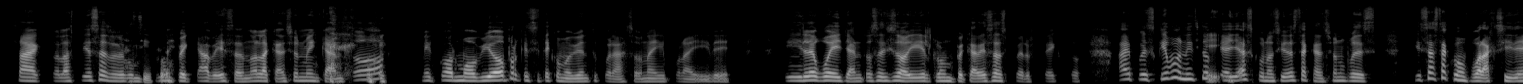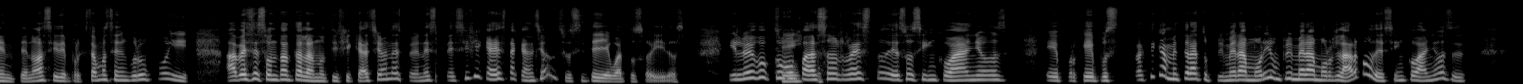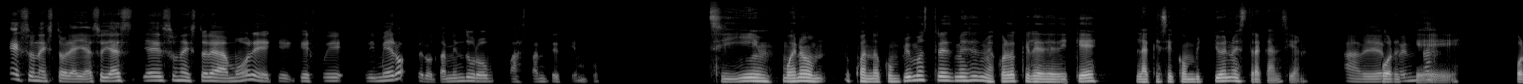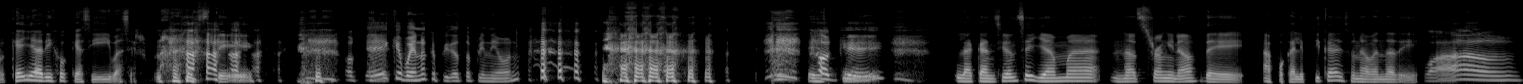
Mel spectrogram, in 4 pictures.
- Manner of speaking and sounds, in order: chuckle; "rompecabezas" said as "crompecabezas"; giggle; other background noise; laugh
- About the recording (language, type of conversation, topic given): Spanish, podcast, ¿Qué canción asocias con tu primer amor?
